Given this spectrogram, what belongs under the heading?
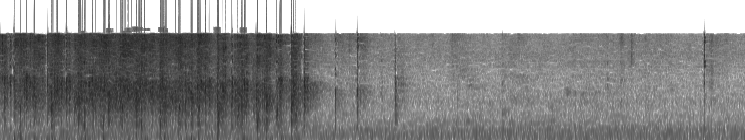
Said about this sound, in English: So once again, let's give a round of applause.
